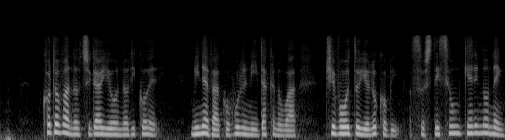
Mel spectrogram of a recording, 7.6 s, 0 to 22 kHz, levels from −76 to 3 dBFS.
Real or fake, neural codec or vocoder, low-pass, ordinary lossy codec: fake; codec, 16 kHz, 0.2 kbps, FocalCodec; none; none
